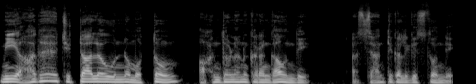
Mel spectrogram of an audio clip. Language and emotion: Telugu, fearful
